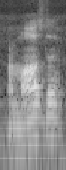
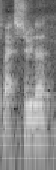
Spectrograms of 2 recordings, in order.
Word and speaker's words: Mazda: had like a Mazda Mazda actually prevent the correct pronunciation is Matsuda with all-wheel drive and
